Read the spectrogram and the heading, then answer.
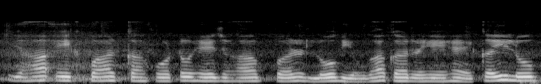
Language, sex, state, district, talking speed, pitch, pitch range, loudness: Hindi, male, Manipur, Imphal West, 175 wpm, 165 Hz, 155-175 Hz, -17 LUFS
